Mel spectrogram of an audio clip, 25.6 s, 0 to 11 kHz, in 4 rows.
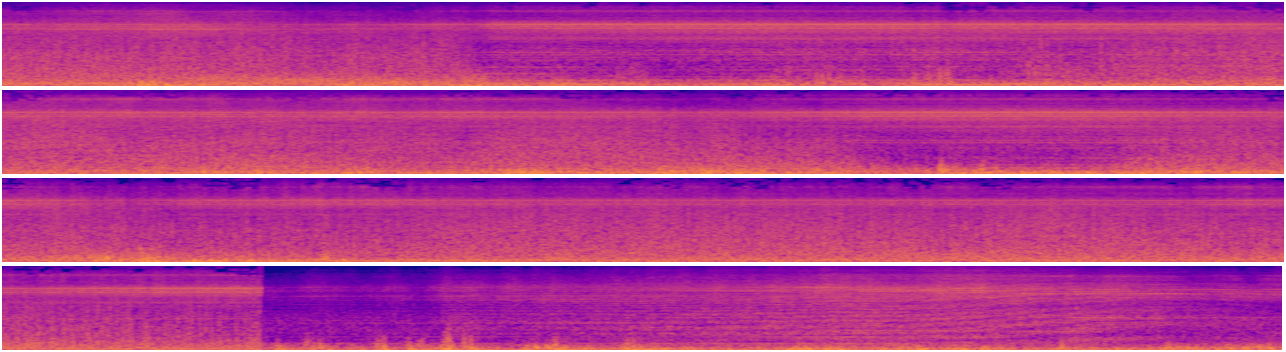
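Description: An Align T-Rex 550X RC helicopter flies outdoors in acrobatic mode on a windy day, with a continuous high-pitched rotor and motor whine that rises and falls slightly as it manoeuvres, loud and steady throughout.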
